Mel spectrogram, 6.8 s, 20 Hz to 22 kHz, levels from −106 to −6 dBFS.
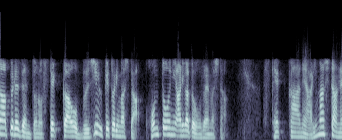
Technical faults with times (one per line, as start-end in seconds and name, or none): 0.00-6.84 AMR narrowband mobile codec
